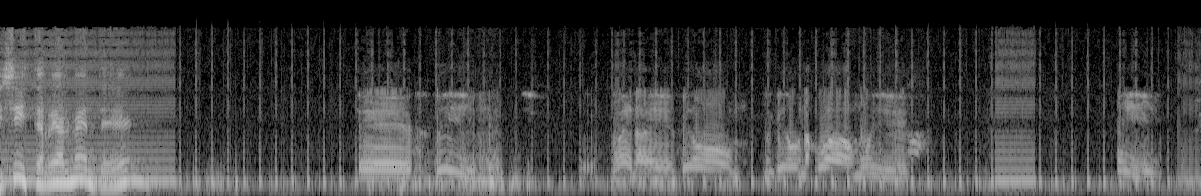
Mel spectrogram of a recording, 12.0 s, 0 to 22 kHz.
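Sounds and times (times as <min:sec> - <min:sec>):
man's voice over phone line: 0:00.0 - 0:01.5, 0:03.6 - 0:05.0, 0:05.8 - 0:09.2, 0:11.2 - 0:12.0.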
